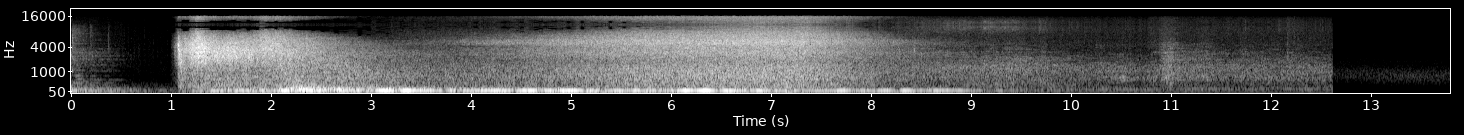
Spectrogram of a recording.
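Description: Ocean waves roar and crash loudly, then fade.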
